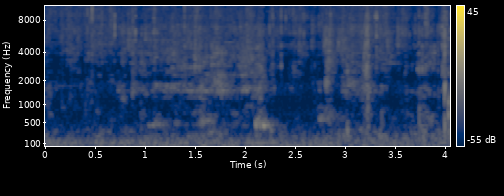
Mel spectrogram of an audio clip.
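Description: Faint, wet chewing and mouth sounds of a person eating a bite of brownie with ice cream, with a few soft small clicks.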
